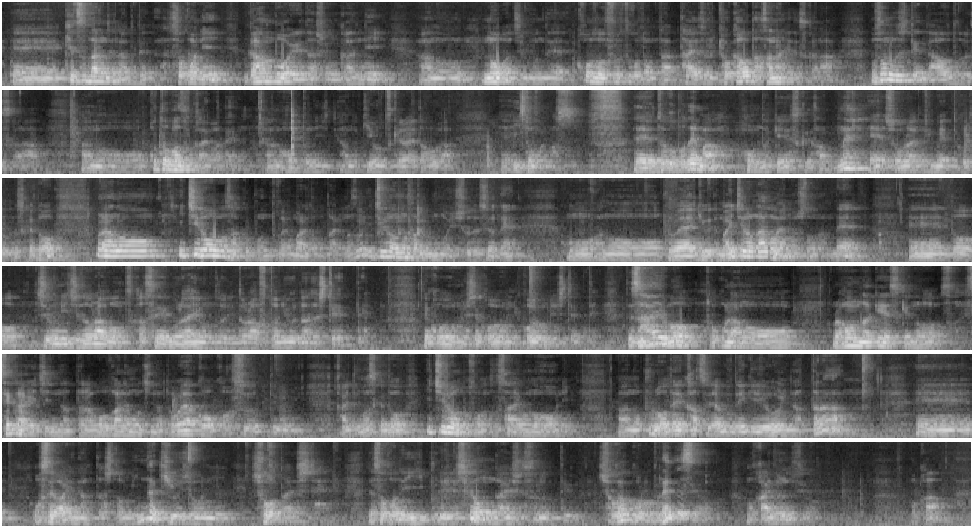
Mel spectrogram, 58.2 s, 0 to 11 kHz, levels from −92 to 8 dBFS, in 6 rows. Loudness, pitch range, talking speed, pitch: -17 LUFS, 80-120 Hz, 385 characters per minute, 85 Hz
